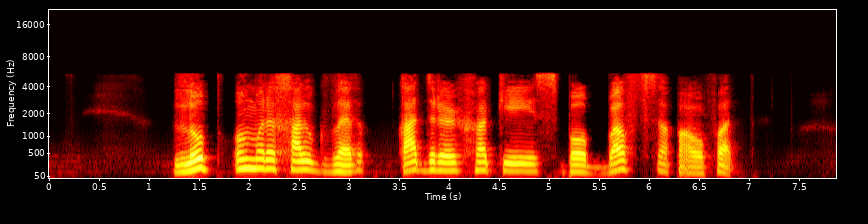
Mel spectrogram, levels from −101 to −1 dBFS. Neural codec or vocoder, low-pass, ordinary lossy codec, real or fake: codec, 16 kHz, 0.5 kbps, X-Codec, WavLM features, trained on Multilingual LibriSpeech; 5.4 kHz; MP3, 48 kbps; fake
